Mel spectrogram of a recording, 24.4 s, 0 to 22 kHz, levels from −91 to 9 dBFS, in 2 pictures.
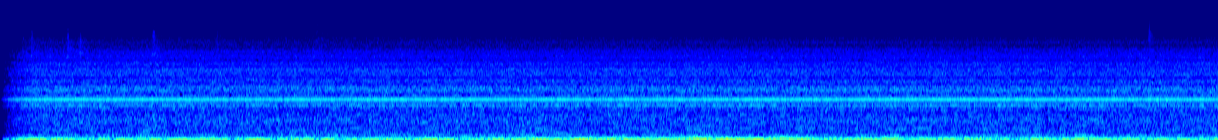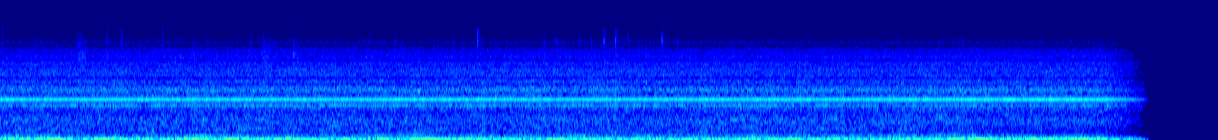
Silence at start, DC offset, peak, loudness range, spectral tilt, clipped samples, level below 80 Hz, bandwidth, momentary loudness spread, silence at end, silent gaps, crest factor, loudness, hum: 0.05 s; under 0.1%; -32 dBFS; 2 LU; -4 dB/octave; under 0.1%; -52 dBFS; 9.6 kHz; 2 LU; 0.75 s; none; 18 dB; -54 LUFS; none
